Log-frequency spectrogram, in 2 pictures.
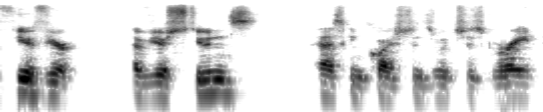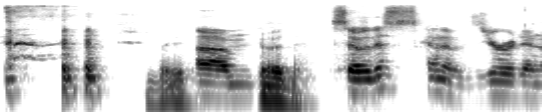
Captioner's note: laughs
